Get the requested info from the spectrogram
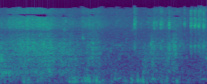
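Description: Splashing of an angler in waders striding fast through shallow river water, loudest for about the first second and then easing off.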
